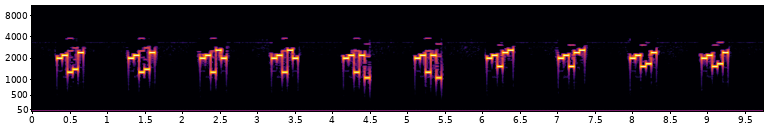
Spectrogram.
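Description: Five-tone selective call (ZVEI), heard as quick runs of five tones, tones of about 70 ms. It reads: 89340 89340 89338 89338 89391 89391 89500 89500 89560 89560
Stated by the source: ZVEI five-tone selective call received by SDR.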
